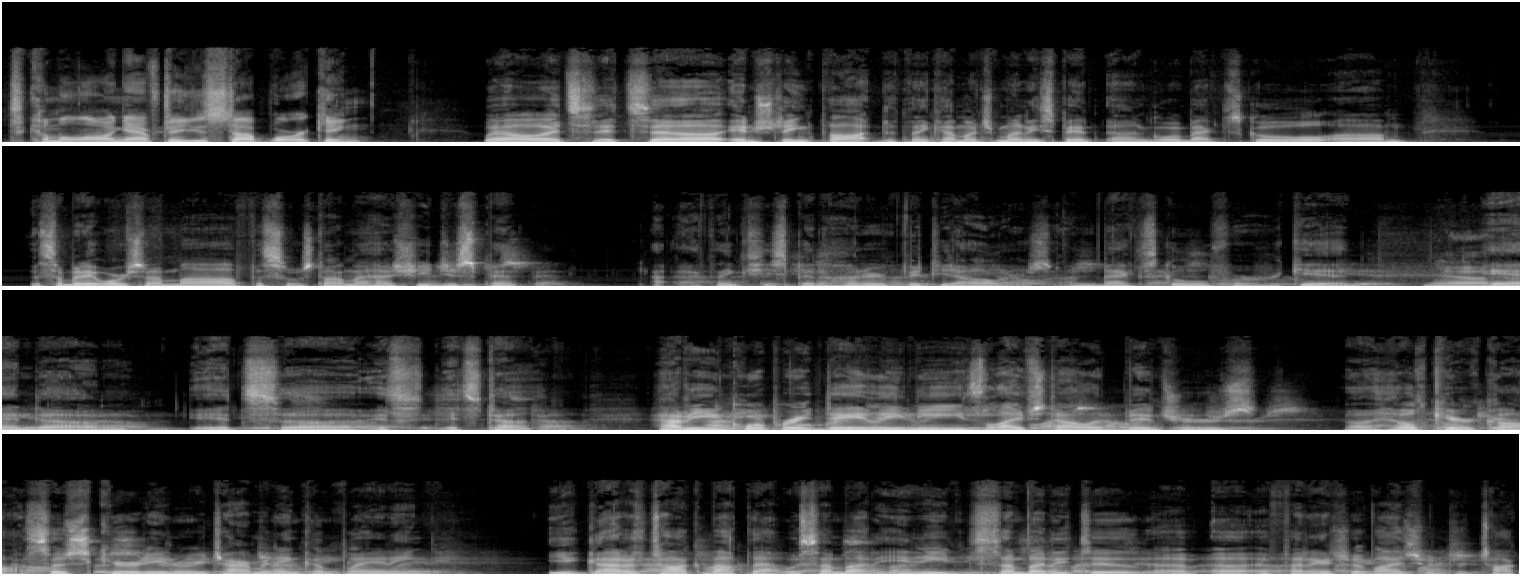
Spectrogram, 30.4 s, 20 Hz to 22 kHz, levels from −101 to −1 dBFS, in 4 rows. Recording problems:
echo of what is said; noticeable; from 9.5 s on; 210 ms later, 15 dB below the speech

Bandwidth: 14.5 kHz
